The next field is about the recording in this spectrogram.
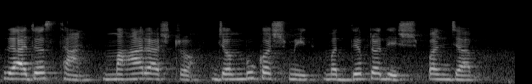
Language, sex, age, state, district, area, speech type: Gujarati, female, 18-30, Gujarat, Mehsana, rural, spontaneous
